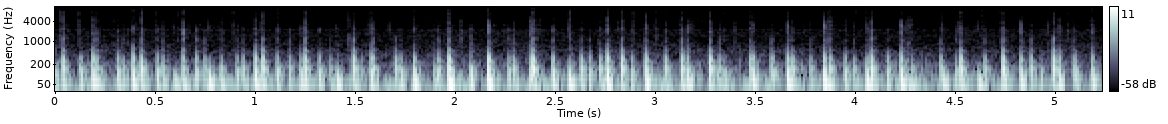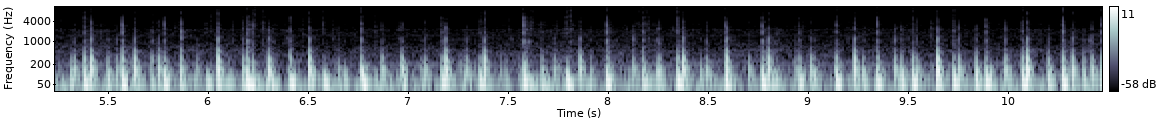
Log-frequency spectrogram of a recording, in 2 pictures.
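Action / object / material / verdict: tap / synthetic mesh sneaker upper / textile mesh / none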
